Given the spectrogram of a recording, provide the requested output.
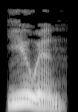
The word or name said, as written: Yuen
